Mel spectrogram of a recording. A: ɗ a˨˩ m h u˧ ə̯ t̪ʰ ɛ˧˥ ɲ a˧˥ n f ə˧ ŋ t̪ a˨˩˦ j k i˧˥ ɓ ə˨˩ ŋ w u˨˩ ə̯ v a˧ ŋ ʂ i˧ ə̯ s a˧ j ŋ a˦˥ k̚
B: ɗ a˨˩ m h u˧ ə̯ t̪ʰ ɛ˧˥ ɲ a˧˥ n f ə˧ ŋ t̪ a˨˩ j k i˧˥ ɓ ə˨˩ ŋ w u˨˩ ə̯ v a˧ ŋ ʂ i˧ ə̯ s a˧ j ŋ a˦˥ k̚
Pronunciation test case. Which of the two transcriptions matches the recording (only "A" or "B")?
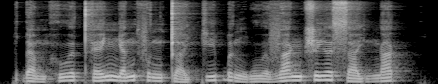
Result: A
